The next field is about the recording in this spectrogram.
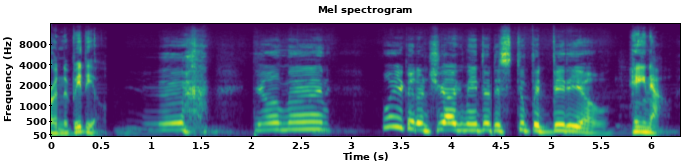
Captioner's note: yawns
